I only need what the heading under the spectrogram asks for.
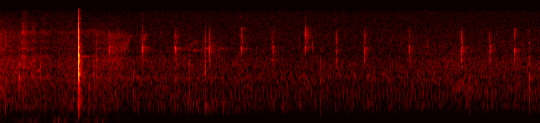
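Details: Bearded reedling (Panurus biarmicus) calling north of Norrebrohamn: a string of short, sharp ticking notes, about three per second, with one loud knock early on.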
